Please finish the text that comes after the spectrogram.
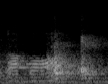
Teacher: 리을이 니은으로 바뀐다는 점에서 교체가 되는 거예요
